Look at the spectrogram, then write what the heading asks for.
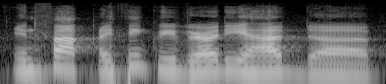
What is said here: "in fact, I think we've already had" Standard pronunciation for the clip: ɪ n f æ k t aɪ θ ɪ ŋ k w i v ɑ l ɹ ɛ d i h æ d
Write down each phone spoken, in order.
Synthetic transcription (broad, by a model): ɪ n f æ k t aɪ θ ɪ ŋ k w i v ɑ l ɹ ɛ d i h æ d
